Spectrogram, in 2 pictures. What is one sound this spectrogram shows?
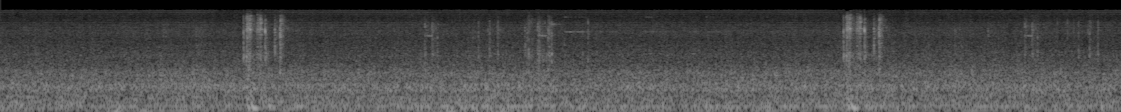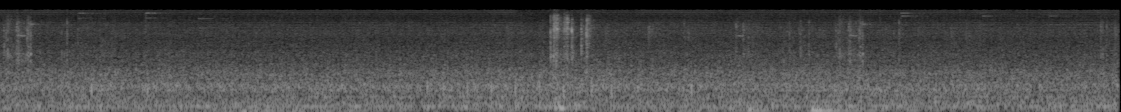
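Steady rain patters all around.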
